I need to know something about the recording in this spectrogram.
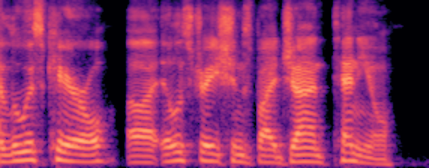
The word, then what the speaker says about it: Tenniel: This is a Alice in Wonderland book by Lewis Carroll, illustrations by John Tenniel. That's how you say his name.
